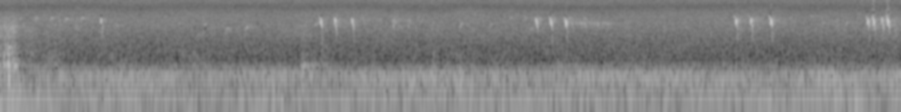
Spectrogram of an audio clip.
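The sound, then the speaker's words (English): Wild birds calling: short, high, faint chirps in quick clusters of three or four, repeated several times over a steady low rumble, with no talking. “Stop. Wild birds.”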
